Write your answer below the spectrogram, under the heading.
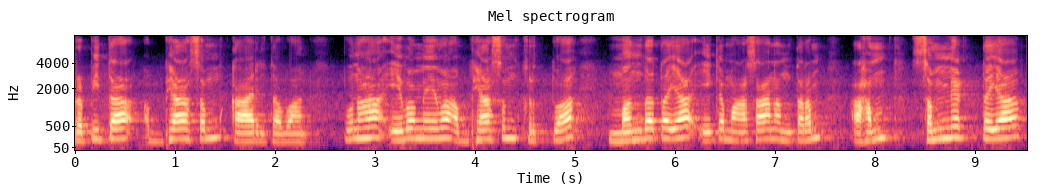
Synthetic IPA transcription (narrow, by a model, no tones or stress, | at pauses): pɾɐpit̪ɐɐbʱjaːsɐmkaːɾjit̪ɐʋaːn | punɐɦɐʔeːʋɐmeːʋɐɐbʱjaːsɐmkɾɪt̪ʋaː | mɐnd̪ɐt̪ɐjɐʔeːkɐmaːsaːnɐnt̪ɐɾɐmɐ̰ɦɐm | sɐmjɐk̚t̪ɐja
